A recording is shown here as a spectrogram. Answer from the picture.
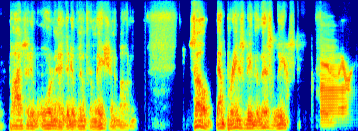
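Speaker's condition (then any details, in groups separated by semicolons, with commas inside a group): Head and neck cancer; voice lost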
